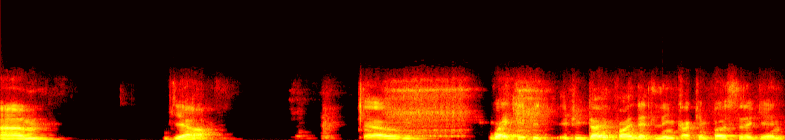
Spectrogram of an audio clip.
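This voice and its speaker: With long, frequent pauses, a man at a medium pitch talks at a very slow pace. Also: ordinary pitch variation. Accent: South African. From South Africa. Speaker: live streamer. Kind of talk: casual live stream chat. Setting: live stream from phone. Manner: halting, repetitive.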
